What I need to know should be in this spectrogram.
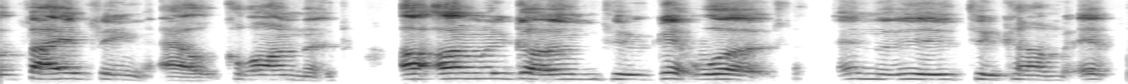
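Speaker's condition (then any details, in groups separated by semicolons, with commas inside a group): Cerebral palsy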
